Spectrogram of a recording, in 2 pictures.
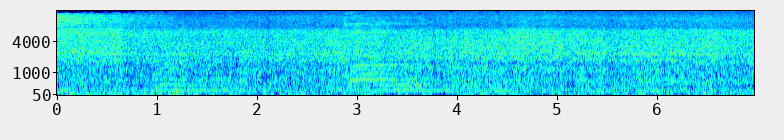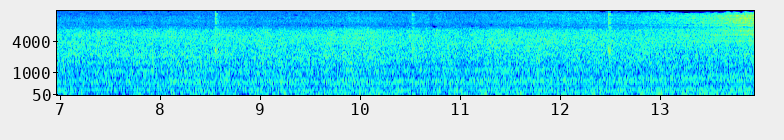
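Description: Waterfall rushing steadily into a pool, heard close by as an even roar of falling water with a deep rumble.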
